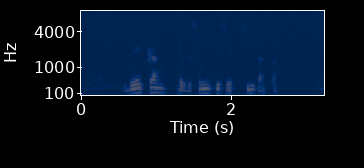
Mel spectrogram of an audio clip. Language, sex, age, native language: Icelandic, male, 30-39, Icelandic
